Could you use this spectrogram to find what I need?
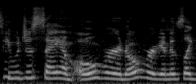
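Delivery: ordinary talk, nothing marked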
